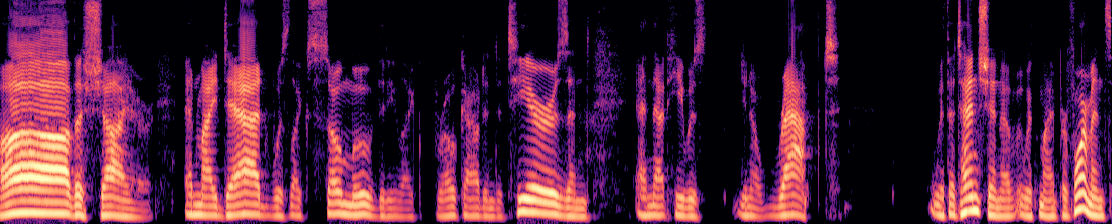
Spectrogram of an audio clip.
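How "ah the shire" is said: grand, theatrical booming stage voice with drawn-out ah. Recalling their stage entrance that moved their dad to tears, retelling a booming stage voice. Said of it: "I had this booming voice and I said".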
